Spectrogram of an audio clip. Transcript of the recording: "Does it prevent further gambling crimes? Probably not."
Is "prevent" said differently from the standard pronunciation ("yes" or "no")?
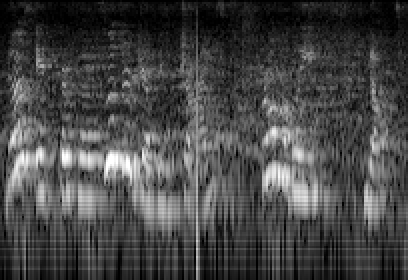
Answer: yes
